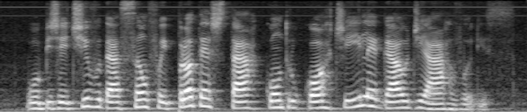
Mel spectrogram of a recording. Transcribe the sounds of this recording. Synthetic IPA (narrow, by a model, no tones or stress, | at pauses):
uobiʒet͡ʃivʊd̪ɐasɐ̃w̃fojpɾot̪est̪aɾkõnt̪ɾʊkɔɾt͡ʃɪileɡawd͡ʒɪaɾvo̰ɾḭs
